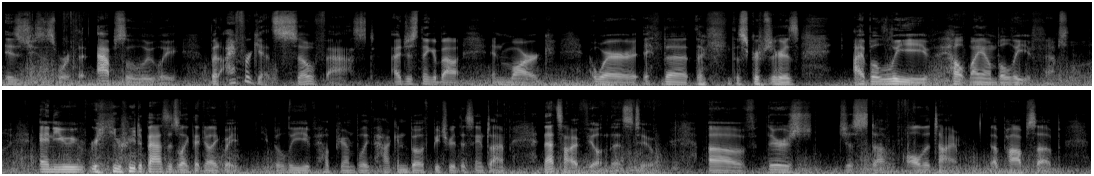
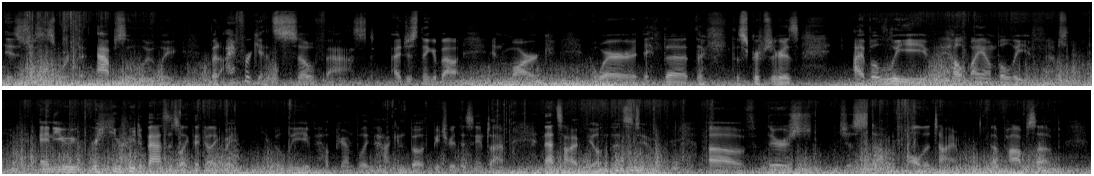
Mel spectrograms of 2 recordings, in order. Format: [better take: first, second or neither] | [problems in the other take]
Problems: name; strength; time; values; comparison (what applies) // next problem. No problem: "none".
first | wind noise on the microphone; heavy; 3 dB below the speech; occasional gusts in the first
